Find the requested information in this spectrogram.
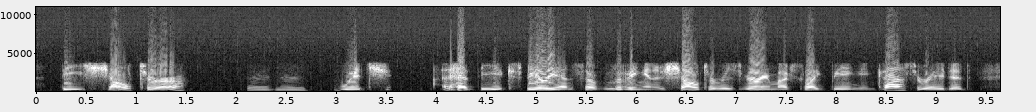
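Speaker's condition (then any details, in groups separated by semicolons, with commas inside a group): No condition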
